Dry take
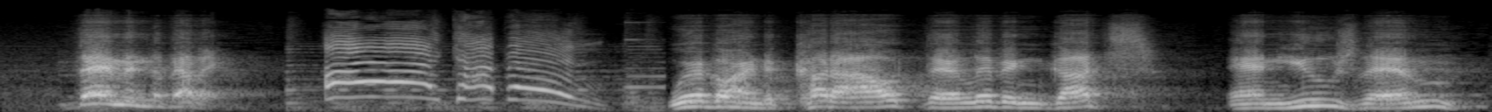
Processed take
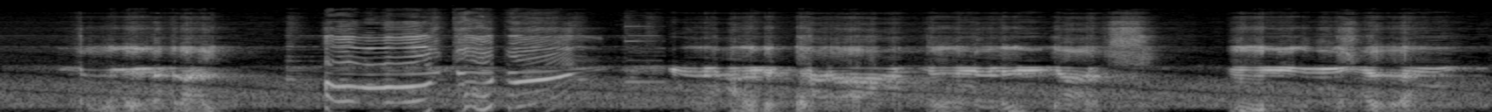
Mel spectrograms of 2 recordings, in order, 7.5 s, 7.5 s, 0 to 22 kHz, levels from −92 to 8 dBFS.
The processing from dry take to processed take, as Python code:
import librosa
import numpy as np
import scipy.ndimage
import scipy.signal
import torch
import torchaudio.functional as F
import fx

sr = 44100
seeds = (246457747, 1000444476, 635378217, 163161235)

y = fx.band_invert(x, sr, width_hz=2000)
y = fx.high_shelf(y, sr, hz=3200.0, db=12.0)
y = fx.over_compress(y, sr, threshold_db=-18.0, ratio=-0.5)
y = fx.dmg_noise_band(y, sr, seeds[0], low_hz=200.0, high_hz=1000.0, level_db=-38.0)
y = fx.notch_cascade(y, sr, direction='falling', hz=0.69)
y = y * librosa.db_to_amplitude(-7.0)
